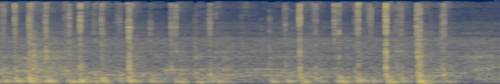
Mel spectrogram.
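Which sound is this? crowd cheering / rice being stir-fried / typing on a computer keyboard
typing on a computer keyboard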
